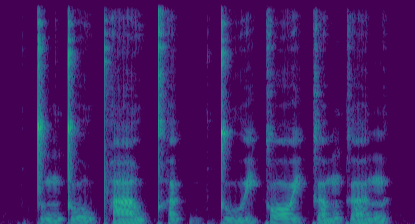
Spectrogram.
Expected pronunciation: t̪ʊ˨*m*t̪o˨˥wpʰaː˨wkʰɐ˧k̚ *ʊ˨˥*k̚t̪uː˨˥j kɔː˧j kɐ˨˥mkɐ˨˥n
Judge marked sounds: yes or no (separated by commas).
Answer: no, yes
